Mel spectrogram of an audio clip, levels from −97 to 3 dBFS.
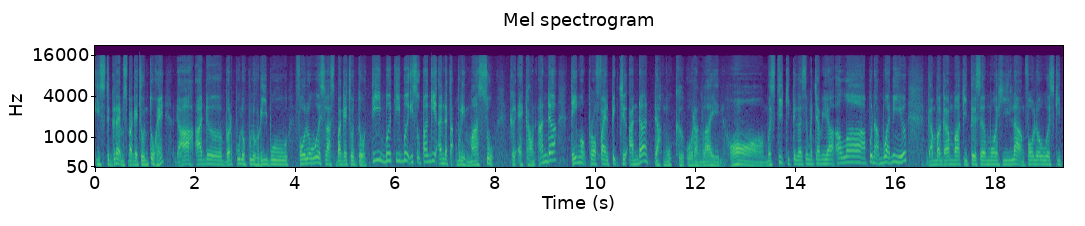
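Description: No technical faults can be heard anywhere in this speech. The only background sound is the room noise picked up by the microphone, sitting about 27 dB below the speech.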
